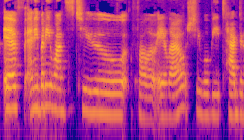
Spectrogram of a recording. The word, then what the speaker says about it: Ayla: So I will, it's Ayla, and the easy way to remember, it's like island, but without the end.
